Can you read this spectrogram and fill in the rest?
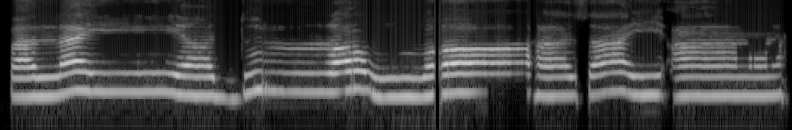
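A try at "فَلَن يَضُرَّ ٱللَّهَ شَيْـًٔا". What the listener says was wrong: ya, huruf sya belum terdengar jelas. Sya. Falan yadurrallaha syai'a. Tadi lafaz Allah gimana? Iya, harusnya tipis karena sebelumnya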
